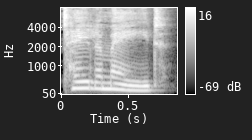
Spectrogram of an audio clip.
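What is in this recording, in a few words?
"tailor made", British English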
